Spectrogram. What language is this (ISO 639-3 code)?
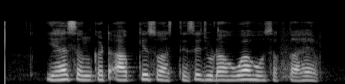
hin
